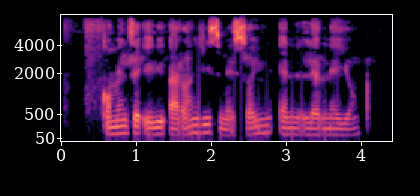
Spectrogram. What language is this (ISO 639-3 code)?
epo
